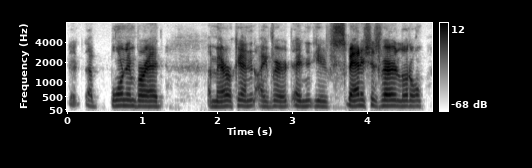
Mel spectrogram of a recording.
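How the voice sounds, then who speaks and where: A man's voice: high-pitched, flat delivery, normal speed, pushed and bright, no echo. Fired-up guest in his sixties, talks in bursts and restarts, dry close sound. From Southern California. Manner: fired up, repeats and restarts words. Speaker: listener guest. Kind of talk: casual political chat.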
